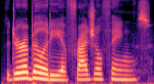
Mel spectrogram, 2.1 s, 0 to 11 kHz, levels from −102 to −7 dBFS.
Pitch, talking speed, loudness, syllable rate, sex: 200 Hz, 145 wpm, -17 LUFS, 5.8 syllables/s, female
